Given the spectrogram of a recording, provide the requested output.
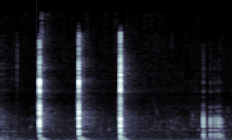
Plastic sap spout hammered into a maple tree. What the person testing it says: as you drive it in you hear Tink Tink Tink Tonk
